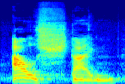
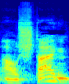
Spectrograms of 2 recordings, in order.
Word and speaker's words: aussteigen: Am nächsten Halt muss ich aussteigen. Esses dois S's aí da palavra aussteigen pode juntar e ficam tipo um carioquês assim, tipo um X. Aussteigen. Aussteigen. Sílaba tônica é a primeira.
